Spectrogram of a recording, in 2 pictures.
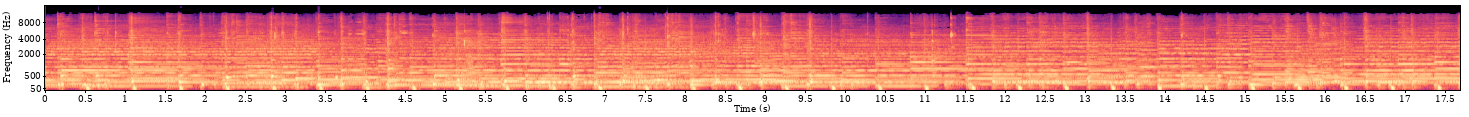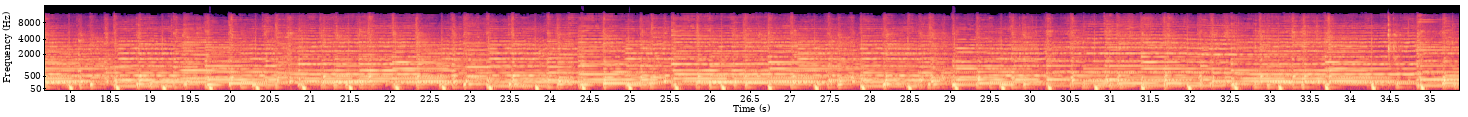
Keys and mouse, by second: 1.9 click, 4.3 Tab, 7.0 z, 8.2-10.0 drag, 11.6 F11, 21.4 Tab, 29.9 click, 31.2 right click.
